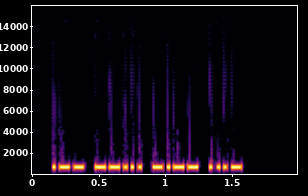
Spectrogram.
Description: Morse code, heard as a keyed tone, about 46 wpm, 700 Hz. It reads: W7YV
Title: USA Call Signs - 4 Characters - 4x Character Spacing - 45wpm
